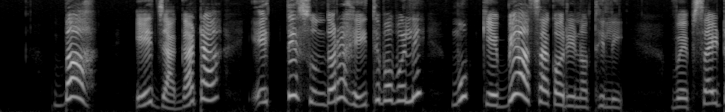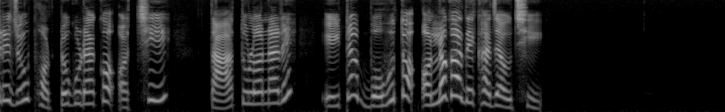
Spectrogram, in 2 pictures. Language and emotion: Odia, surprised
